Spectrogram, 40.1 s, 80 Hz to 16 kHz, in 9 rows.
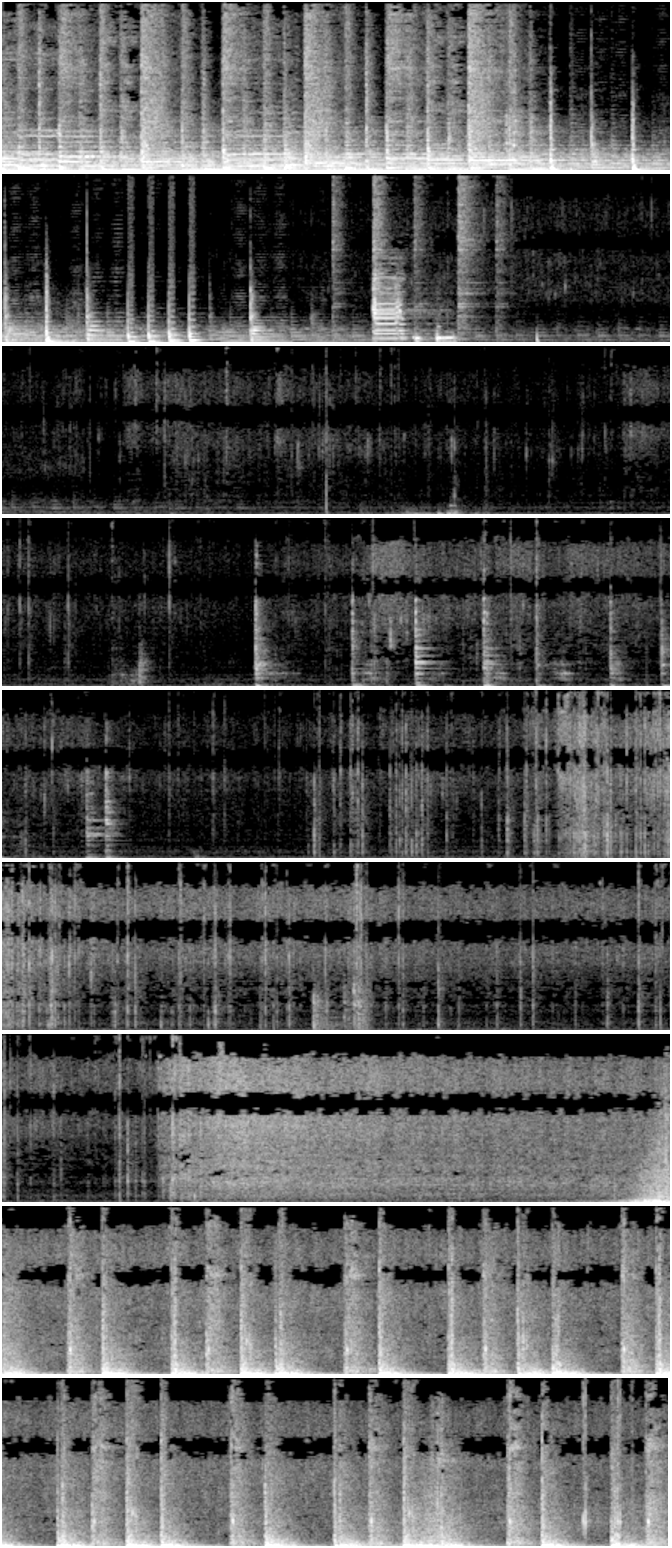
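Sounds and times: butter sizzling in a frying pan: 7.8s - 32.5s
meat searing with loud hiss: 7.8s - 40.0s
tongs clicking and tapping: 15.0s - 18.7s.

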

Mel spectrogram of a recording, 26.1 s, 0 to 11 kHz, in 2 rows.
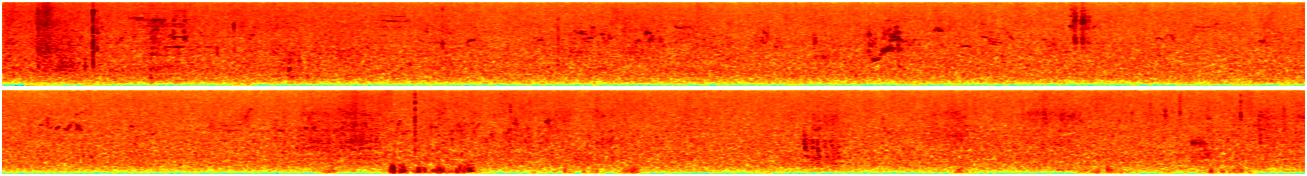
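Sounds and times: faint bird chirps: 1.2s - 2.6s, 8.6s - 12.8s.

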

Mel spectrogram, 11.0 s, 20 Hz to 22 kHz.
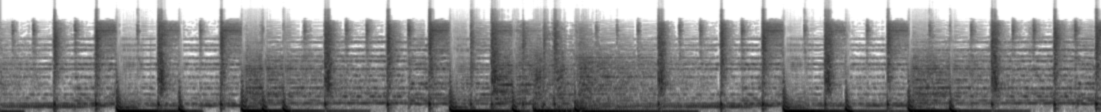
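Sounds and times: sharp percussion strikes: 1.0s - 11.0s
deep bass drum notes: 4.5s - 7.0s.

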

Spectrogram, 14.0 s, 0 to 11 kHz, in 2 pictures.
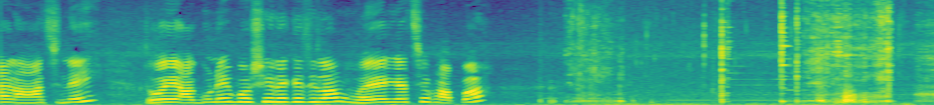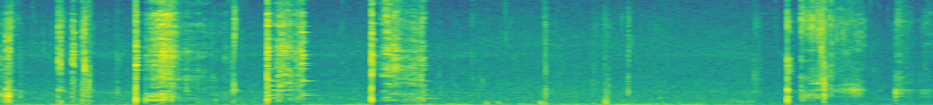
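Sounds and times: metal spatula scraping wok: 4.0s - 10.3s, 12.9s - 14.0s.

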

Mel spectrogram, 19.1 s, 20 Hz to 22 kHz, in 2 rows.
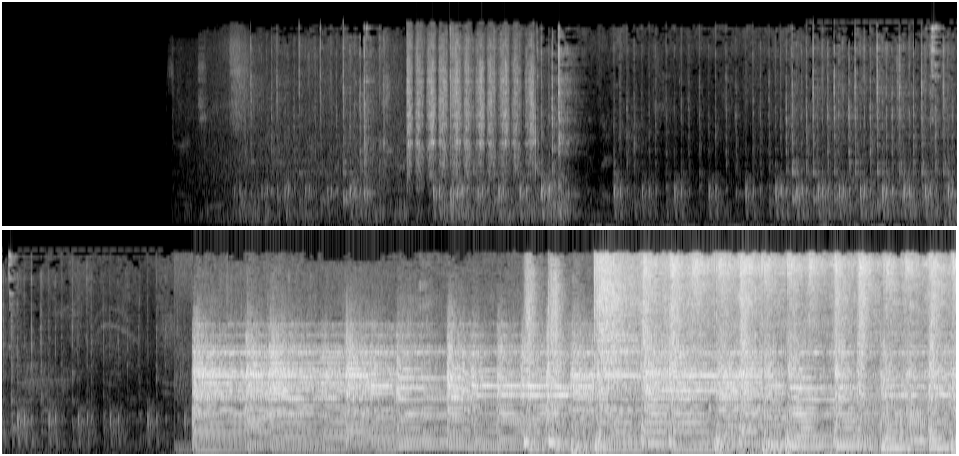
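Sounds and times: grip tape scraping: 4.0s - 5.5s
rock music with guitar: 11.4s - 19.0s.

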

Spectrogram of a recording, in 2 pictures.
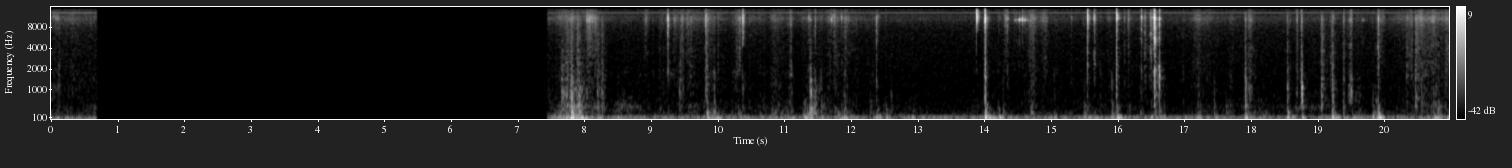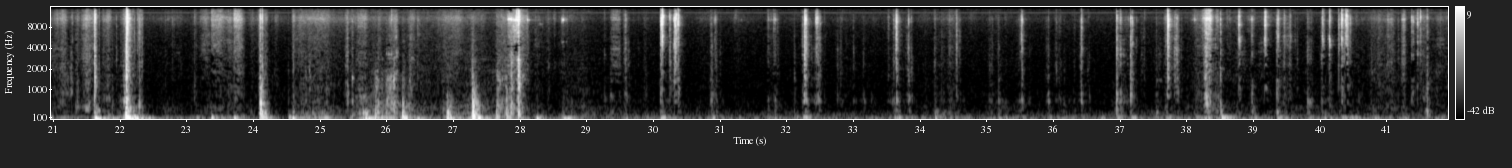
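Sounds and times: laptop parts clicking and clattering: 15.5s - 16.8s, 29.3s - 31.1s, 31.7s - 41.8s.

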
